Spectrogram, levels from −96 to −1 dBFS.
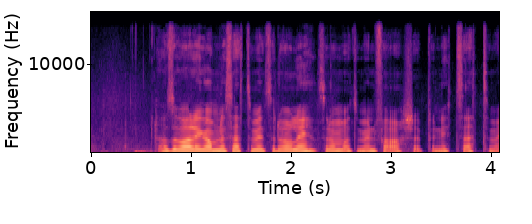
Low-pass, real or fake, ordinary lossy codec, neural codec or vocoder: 14.4 kHz; fake; none; vocoder, 44.1 kHz, 128 mel bands every 256 samples, BigVGAN v2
